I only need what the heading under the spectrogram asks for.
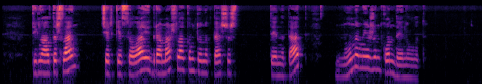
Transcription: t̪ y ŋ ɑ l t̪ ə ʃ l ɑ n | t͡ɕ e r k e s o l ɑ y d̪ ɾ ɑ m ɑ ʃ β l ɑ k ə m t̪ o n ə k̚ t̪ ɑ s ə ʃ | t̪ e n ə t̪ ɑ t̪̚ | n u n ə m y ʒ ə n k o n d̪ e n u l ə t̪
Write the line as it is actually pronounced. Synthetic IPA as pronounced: t̪ y ŋ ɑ l t̪ ə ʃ l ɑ n | t͡ɕ e r k e s o l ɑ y d̪ ɾ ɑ m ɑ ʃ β l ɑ k ə m t̪ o n ə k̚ t̪ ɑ ʃ ə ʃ | t̪ e n ə t̪ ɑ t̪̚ | n u n ə m y ʒ ə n k o n d̪ e n u l ə t̪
